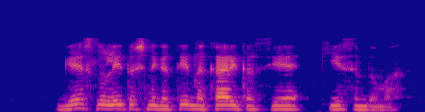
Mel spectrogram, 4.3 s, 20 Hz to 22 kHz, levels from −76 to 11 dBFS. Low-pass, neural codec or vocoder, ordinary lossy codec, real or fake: 5.4 kHz; none; none; real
